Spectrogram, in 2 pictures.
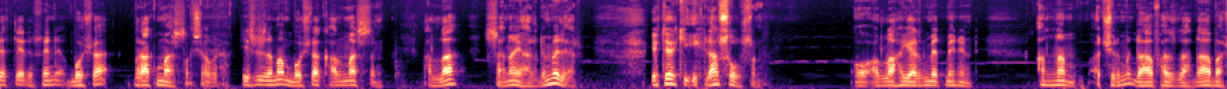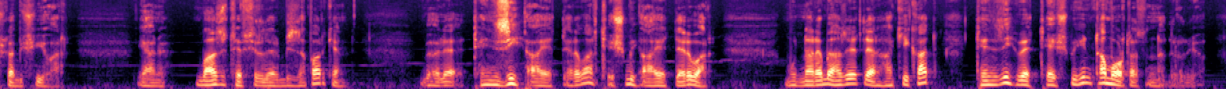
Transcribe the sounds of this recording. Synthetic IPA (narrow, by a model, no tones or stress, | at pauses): ɛt̪lʲeɾisenibo̞ʃa | bɯɾakmaz̥hispizamanbo̞ʃt̪akʰalˠmazsɯn | alˠːah | sanajaɾd̪ɯme̞d̪æ̰ɾ̥ | jet̪ʰæɾcʰiːhlʲaso̞lˠsun | o̞̰ʔa̰lˠːaːɦajaɾd̪ɯmɛt̪menin | anlˠamat͡ʃʰɯɾɯmɯd̪aɦafazlˠad̪aɦabaʃkʰabiʃejva̰ɾ̥ | jaːni | baːzɯt̪ʰɛfsiɾlʲɛɾibizjapʰaɾcʰæn | bø̞jlʲɛt̪ʰɛnzihaːjɛt̪ʰlʲeɾivaɾt̪ʰɛʃbiɦaːjɛt̪ʰlʲeɾivaɾ̥ | mud̪naɾabɯɦazɾɛt̪lʲæɾɦacʰiːkʰat̪ʰː | ɛnzihvɛt̪ʰɛʃbiɦint̪ʰamo̞ɾt̪ʰasɯnd̪ad̪ɯ̰ɾd̪ijo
